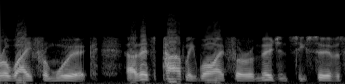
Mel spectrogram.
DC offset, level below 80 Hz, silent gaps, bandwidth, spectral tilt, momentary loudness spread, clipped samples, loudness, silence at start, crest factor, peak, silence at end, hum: under 0.1%; -64 dBFS; none; 13 kHz; -5.5 dB/octave; 10 LU; under 0.1%; -30 LUFS; 0 s; 16 dB; -14 dBFS; 0 s; none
